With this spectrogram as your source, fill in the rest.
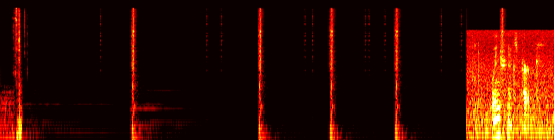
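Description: Short menu whooshes and clicks sound as tabs switch.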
